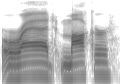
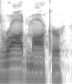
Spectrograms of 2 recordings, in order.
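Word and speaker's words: Rademacher: Okay, let me let me look up Rad Mocker. That is spelled R A D E M A C H E R.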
